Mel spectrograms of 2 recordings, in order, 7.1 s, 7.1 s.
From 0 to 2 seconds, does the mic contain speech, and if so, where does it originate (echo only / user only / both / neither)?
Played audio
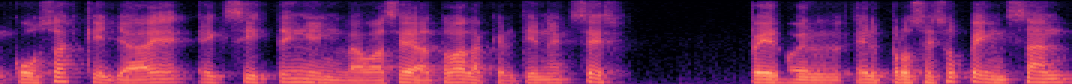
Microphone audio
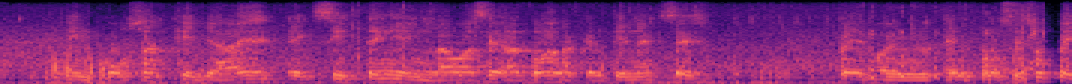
echo only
